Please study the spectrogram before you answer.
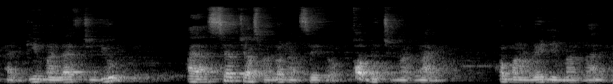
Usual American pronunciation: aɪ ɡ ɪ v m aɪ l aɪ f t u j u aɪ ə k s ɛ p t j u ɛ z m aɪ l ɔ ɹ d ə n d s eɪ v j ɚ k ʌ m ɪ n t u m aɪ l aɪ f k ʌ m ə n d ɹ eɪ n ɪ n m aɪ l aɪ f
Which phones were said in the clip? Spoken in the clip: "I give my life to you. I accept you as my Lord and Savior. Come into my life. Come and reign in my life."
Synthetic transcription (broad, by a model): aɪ ɡ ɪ v m aɪ l aɪ f t u j u aɪ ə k s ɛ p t j u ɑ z m aɪ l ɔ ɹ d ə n s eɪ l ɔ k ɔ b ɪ t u m aɪ l aɪ f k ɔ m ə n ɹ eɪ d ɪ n m aɪ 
